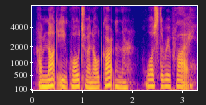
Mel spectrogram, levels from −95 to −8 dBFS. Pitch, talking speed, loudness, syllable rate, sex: 165 Hz, 200 wpm, -20 LUFS, 5.2 syllables/s, female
